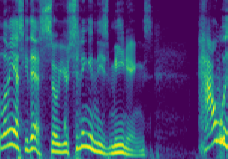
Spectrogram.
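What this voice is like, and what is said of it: Usual voice. Nothing is said of it.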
